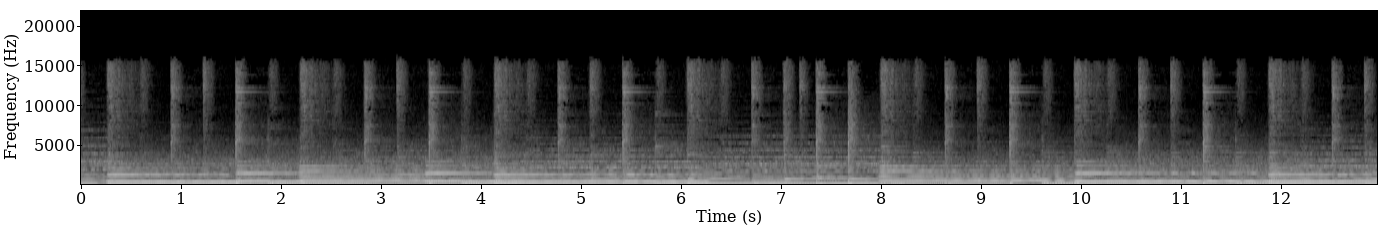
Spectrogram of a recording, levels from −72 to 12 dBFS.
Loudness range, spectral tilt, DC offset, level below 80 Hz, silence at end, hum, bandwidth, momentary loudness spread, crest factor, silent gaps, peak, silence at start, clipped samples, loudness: 2 LU; -6 dB/octave; 0.6%; -20 dBFS; 0 s; none; 16.5 kHz; 4 LU; 14 dB; none; 0 dBFS; 0 s; under 0.1%; -15 LUFS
